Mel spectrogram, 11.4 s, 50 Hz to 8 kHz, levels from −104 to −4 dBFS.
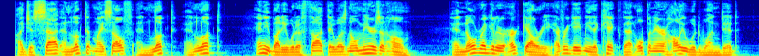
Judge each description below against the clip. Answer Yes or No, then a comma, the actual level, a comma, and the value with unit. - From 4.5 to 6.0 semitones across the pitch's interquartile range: Yes, average, 5.0 semitones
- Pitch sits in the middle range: No, low, 115 Hz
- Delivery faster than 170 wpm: Yes, average, 195 wpm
